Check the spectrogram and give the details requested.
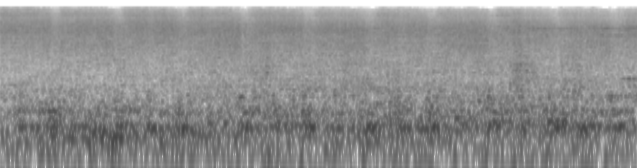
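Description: A steam train's passenger carriages rolling past on the rails: a steady rumble with a continuous hiss over it and faint regular wheel clicks.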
